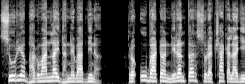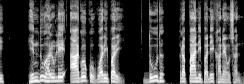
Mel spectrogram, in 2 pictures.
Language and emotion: Nepali, neutral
